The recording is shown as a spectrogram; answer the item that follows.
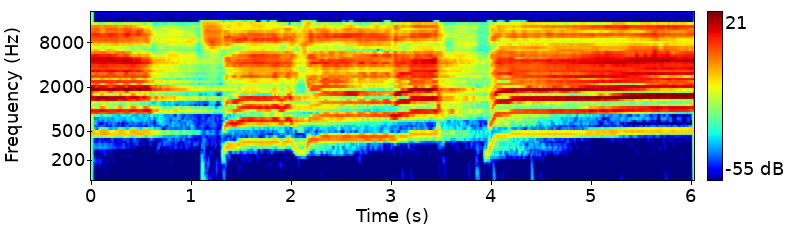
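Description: A female pop singer's voice, unaccompanied, singing held notes with vibrato. A short phrase comes about a second in, and after a brief pause she holds one long note from about four seconds on.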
